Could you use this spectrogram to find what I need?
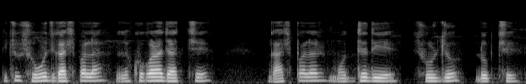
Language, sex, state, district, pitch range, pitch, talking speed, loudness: Bengali, male, West Bengal, Alipurduar, 145-170 Hz, 155 Hz, 125 wpm, -19 LUFS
